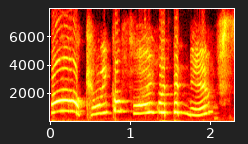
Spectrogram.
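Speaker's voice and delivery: put-on squeaky, very high, childlike voice. Performing a requested line for the audience in a nugget voice. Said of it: "I gotta get my nugget voice in".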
